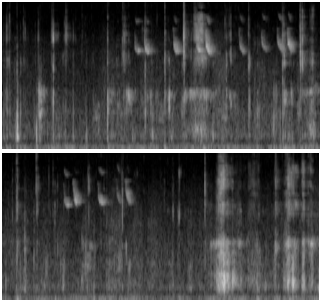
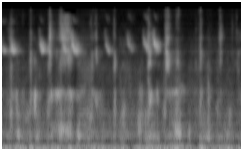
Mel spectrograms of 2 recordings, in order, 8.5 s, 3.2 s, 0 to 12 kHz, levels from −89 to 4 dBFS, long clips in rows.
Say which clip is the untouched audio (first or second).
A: first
